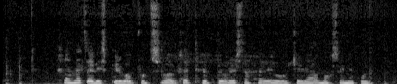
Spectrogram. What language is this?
Georgian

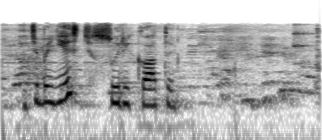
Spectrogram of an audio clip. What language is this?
Russian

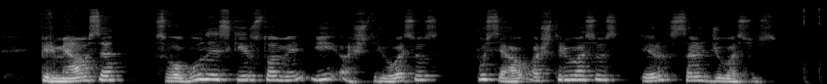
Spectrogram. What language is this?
Lithuanian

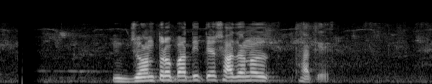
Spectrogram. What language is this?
Bangla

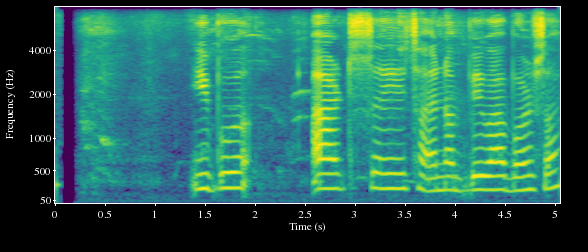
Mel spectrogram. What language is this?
Nepali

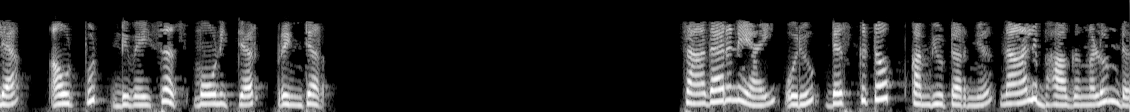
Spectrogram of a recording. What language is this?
Malayalam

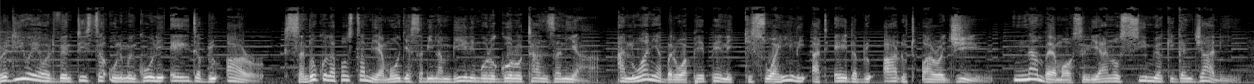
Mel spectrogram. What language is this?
Swahili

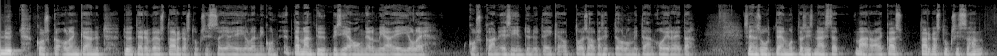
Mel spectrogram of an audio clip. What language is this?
Finnish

